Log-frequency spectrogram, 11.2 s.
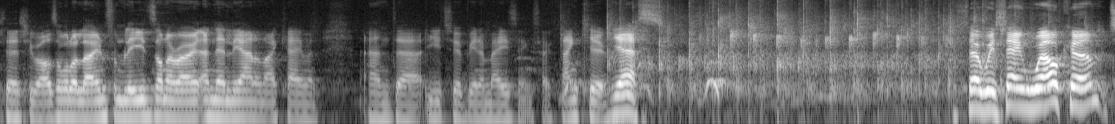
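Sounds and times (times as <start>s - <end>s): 
speech: 0.0s - 6.9s, 9.7s - 11.1s
audience clapping: 5.6s - 10.9s.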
